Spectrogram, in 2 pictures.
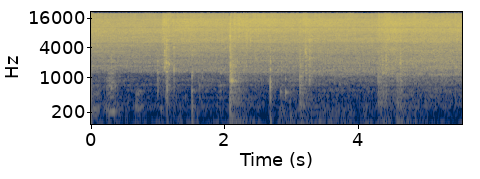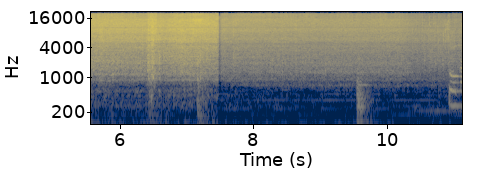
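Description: Oxtail searing in an already hot pot for a Jamaican oxtail dish, a loud, steady close sizzle with occasional crackles and stirring knocks that drops to a softer hiss partway through.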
